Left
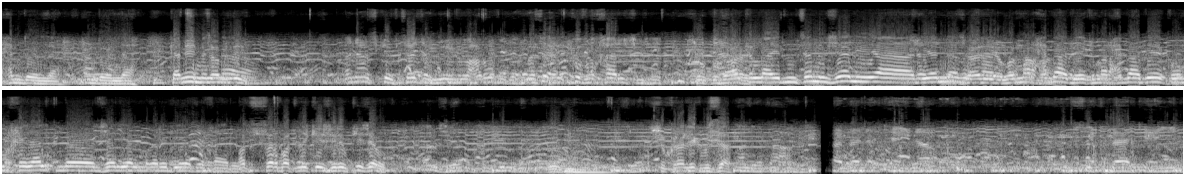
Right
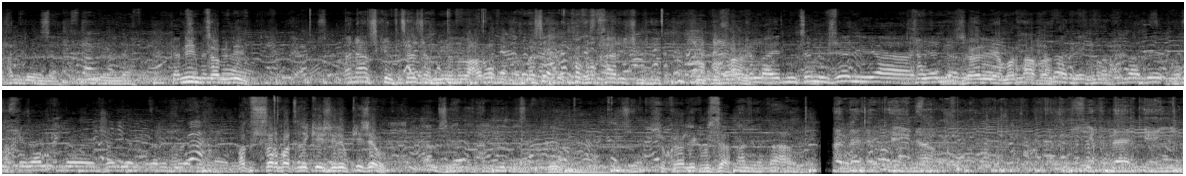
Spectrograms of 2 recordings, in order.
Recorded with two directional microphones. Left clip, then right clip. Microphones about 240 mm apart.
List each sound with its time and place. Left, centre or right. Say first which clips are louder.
1.8 s speech: left 3 dB; centre
8.7 s speech: left 6 dB; left
14.5 s speech: left 1 dB; centre
18.6 s speech: left 2 dB; centre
